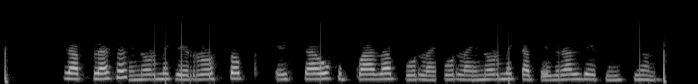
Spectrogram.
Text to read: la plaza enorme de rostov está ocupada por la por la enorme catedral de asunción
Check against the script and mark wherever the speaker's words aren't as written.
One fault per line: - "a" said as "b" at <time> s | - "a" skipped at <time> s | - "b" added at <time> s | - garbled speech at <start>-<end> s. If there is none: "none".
none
